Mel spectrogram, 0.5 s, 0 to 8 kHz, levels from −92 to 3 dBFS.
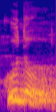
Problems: none marked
